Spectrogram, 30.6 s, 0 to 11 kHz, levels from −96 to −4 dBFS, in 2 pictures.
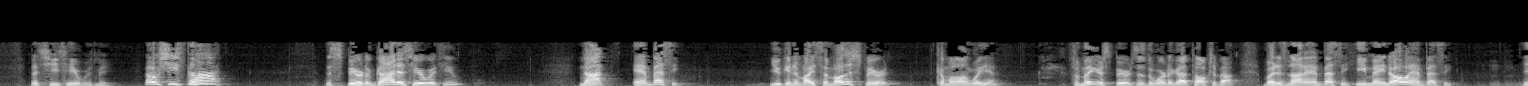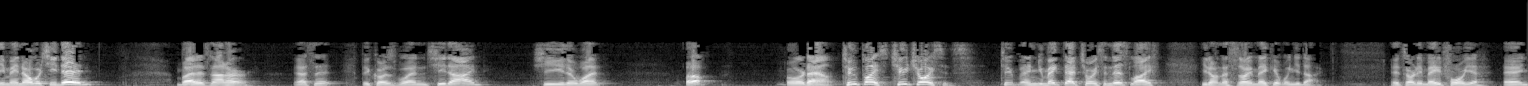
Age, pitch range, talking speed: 50-69, 125-190 Hz, 190 wpm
